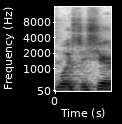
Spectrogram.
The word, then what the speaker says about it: Worcestershire: All right, remember that's Worcestershire. A lot of people don't pronounce it well. This final syllable is going to be pronounced like New Hampshire.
